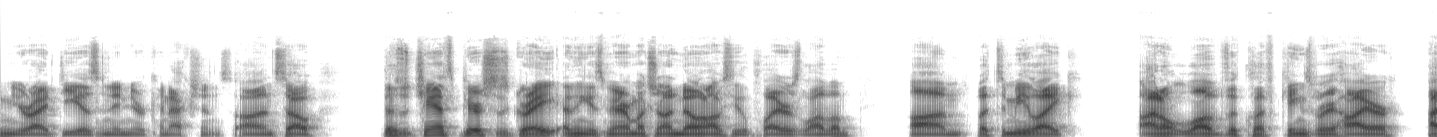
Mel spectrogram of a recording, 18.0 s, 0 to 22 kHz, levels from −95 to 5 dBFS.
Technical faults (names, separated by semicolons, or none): stereo read as mono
